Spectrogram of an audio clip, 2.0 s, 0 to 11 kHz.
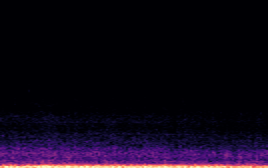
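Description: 2019 Indian Chieftain Dark Horse's Thunder Stroke 111 V-twin running steadily at highway cruising speed, a low pulsing rumble mixed with wind and road noise.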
